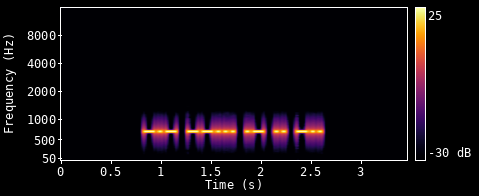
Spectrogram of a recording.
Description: Morse code, heard as a keyed tone, about 32 wpm, 700 Hz. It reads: K7AID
